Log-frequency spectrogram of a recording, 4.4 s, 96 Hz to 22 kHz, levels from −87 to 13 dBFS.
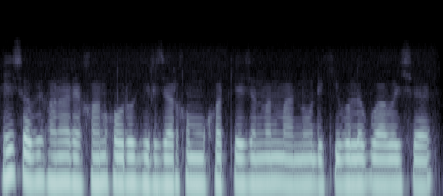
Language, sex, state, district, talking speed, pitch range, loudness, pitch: Assamese, male, Assam, Kamrup Metropolitan, 150 wpm, 135-145 Hz, -14 LUFS, 140 Hz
